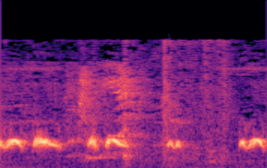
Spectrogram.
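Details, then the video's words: Spotted dove cooing in the thổ rền style, used as a decoy for luring doves: low hollow coos in short and long pairs, with a human voice briefly overlapping in the middle. "Tiếng chim cu gáy thổ rền mới hay âm thanh to rõ ràng ko tạp âm dùng kích bổi"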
